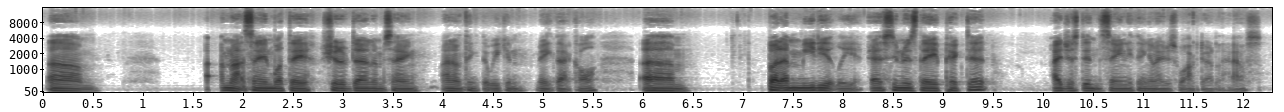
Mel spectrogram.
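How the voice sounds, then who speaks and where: A man co-hosting a podcast, speaking in a measured way and asking clarifying questions in casual chat. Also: low voice, steady tone. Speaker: podcast co-host.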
